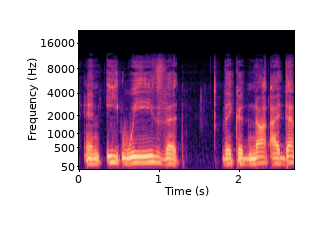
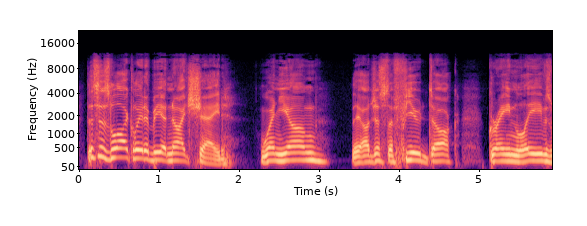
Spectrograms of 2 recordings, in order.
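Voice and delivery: a lightly put-on Australian accent, higher; mock the scientist in a weak Australian accent; bad Australian accent; 4 semitones higher than usual. Host quoting the botanist in a bad Australian accent. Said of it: "the worst Australian accent ever".

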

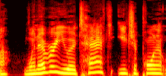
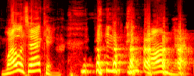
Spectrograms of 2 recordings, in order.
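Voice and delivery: laughing; 6 semitones higher, 4 dB louder than usual. Real, not acted. Laughing at a crazy card.

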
